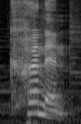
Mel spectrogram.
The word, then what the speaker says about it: können: Now again, you can pronounce this umlaut either long or short, and when we pronounce it short, it sounds like and you'll hear it in words like öffnen, to open, öffnen, or können, can.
